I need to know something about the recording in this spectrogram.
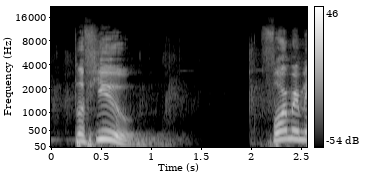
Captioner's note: attendees applauding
